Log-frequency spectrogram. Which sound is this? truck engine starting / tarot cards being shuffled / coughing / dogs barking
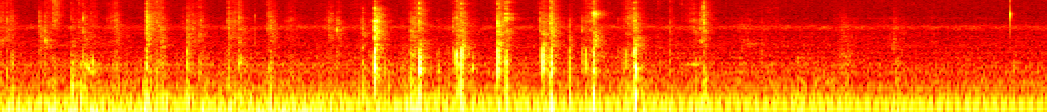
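tarot cards being shuffled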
